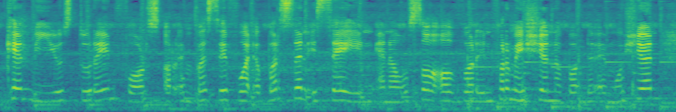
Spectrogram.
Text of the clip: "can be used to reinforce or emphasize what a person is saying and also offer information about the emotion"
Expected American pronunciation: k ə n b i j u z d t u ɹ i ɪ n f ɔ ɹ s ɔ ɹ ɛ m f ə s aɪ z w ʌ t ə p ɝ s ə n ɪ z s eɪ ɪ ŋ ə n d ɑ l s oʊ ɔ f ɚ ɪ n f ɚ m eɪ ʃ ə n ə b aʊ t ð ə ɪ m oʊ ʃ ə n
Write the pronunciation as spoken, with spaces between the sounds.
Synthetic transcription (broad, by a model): k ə n b i j u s t u ɹ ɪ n f ɔ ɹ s ɔ ɹ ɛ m p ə s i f w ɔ t ə p ɝ s ə n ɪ s eɪ ɪ ŋ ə n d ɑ l s oʊ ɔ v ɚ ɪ n f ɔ m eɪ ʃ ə n ə b aʊ t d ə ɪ m oʊ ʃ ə n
